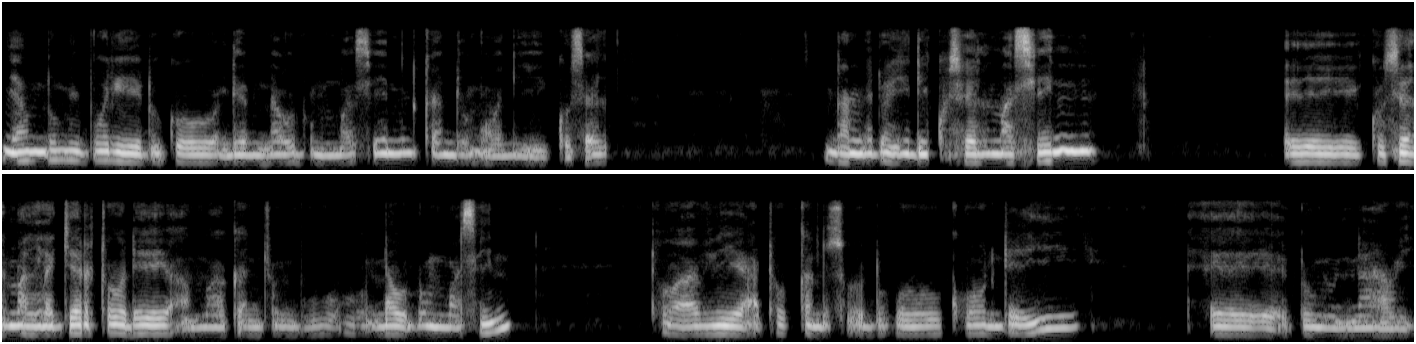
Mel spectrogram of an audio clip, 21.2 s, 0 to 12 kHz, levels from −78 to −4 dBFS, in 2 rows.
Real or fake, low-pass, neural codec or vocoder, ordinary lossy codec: fake; 7.2 kHz; codec, 16 kHz, 2 kbps, FreqCodec, larger model; none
